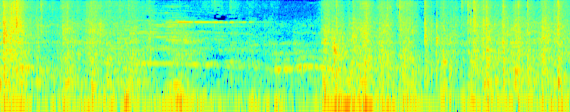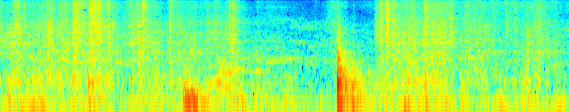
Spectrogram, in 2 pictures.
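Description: Food scrapes and rustles against a grater.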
